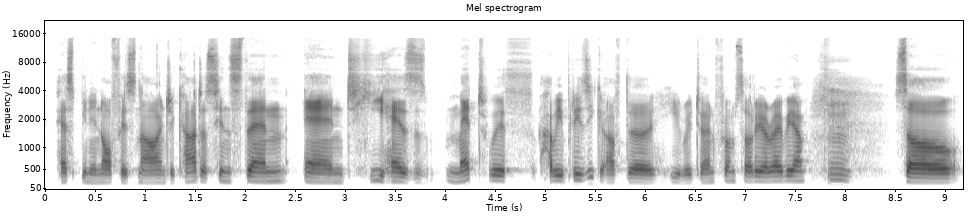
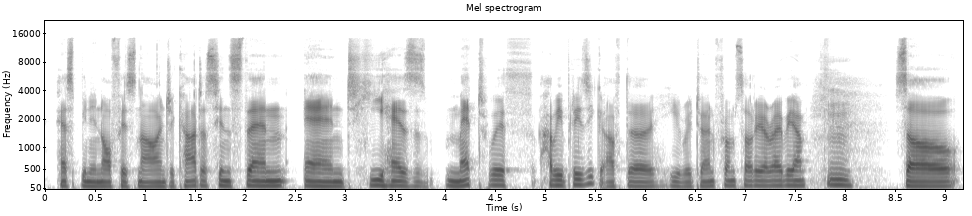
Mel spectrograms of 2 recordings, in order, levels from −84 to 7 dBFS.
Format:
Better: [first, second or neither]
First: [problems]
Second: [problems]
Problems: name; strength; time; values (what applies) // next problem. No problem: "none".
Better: second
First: thin; very; fading below 400 Hz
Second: none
